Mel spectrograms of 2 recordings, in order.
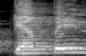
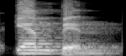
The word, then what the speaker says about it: campaign: এটাকে আমরা ক্যাম্পেইন বলে থাকি। যার সঠিক উচ্চারণ হচ্ছে ক্যাম্পেন। এ শব্দটি বাক্যে নাউন হিসেবে ব্যবহৃত হয়।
